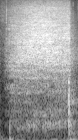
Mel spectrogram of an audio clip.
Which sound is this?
wooden furniture moving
